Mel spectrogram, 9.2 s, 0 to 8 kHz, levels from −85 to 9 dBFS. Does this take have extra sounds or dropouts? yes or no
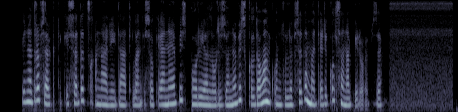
no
